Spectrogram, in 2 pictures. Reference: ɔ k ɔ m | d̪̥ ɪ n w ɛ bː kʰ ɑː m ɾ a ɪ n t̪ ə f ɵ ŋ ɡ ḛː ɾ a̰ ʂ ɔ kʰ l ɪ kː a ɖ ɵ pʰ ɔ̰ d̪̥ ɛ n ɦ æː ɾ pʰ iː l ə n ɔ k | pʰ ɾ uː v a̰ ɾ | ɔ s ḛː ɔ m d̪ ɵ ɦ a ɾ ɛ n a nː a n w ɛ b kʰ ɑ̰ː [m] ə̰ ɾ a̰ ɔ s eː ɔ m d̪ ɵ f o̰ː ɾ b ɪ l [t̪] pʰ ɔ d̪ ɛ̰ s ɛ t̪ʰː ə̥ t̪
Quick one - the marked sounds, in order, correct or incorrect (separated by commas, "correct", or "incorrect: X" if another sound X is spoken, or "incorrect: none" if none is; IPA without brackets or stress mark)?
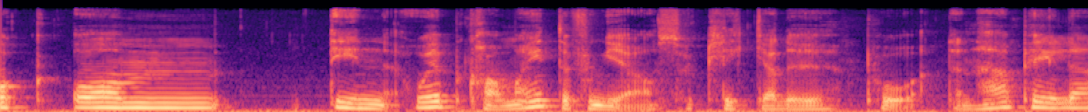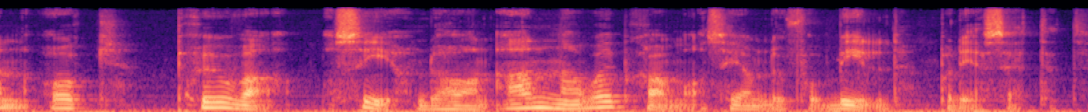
correct, incorrect: d̪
